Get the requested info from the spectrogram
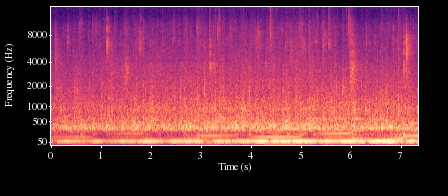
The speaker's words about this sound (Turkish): üst kattaki iki odada yatmış, çatıya vuran yağmurun gürültüsünde uyumuşlardı.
